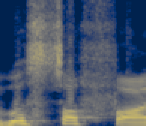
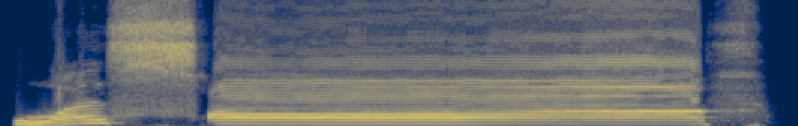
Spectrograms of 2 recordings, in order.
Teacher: صاد کے اوپر مد لازم ہے اور ہم نے اس کو 5 سے 6 الف تک لمبا کر کے پڑھنا ہے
